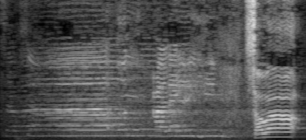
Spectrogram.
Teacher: ادھر نون کا اظہار کرنا پڑے گا. حالانکہ تنوین کے اندر نون اکفا ہے مگر عین کے آ جانے سے، حرف حلقی کے آ جانے سے یہ اس کا اظہار کرنا پڑے گا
